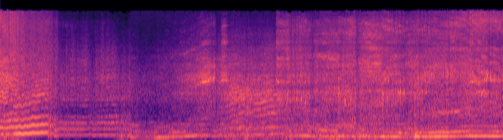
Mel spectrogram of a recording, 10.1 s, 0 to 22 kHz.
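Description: Rally car engines on a stage: a Hyundai i20 WRC car accelerating away, its engine loud and then falling off about a second in. From about three seconds in, a second rally car's engine is heard approaching, rising in pitch and growing louder.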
